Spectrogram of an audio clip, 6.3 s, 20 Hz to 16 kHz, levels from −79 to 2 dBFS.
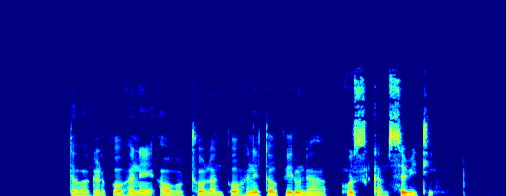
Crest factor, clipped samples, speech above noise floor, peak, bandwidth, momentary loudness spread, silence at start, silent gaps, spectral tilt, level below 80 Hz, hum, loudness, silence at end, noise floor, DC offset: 20 dB; under 0.1%; 58 dB; -6 dBFS; 10.5 kHz; 9 LU; 0.85 s; none; -5 dB/octave; -60 dBFS; none; -25 LUFS; 0.95 s; -83 dBFS; under 0.1%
